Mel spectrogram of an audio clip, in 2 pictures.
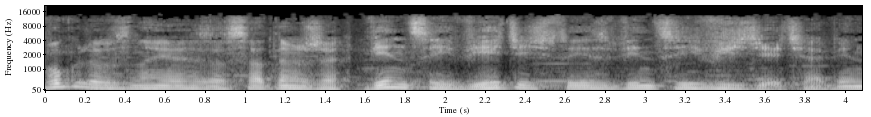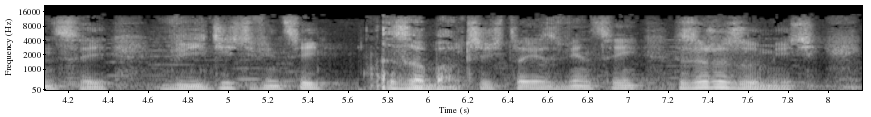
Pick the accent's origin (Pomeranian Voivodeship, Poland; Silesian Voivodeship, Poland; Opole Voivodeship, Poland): Pomeranian Voivodeship, Poland; Gdańsk; A potem oczywiście urodziłem się w Gdańsku i na takim zwyczajnym podwórku się bawiłem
